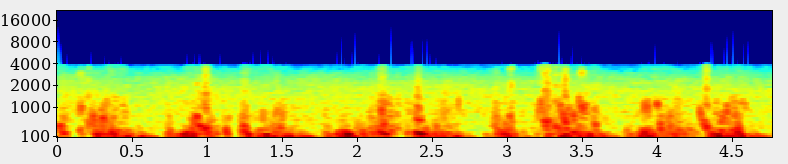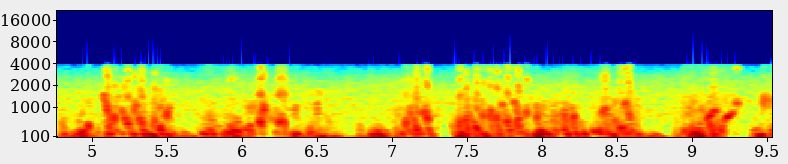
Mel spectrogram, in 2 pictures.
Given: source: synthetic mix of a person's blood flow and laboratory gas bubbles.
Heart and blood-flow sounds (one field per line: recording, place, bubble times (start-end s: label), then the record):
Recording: Doppler ultrasound of blood flow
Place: precordium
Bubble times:
0.00-0.47 s: bubbles
0.72-0.78 s: bubbles
0.84-1.17 s: bubbles
1.20-1.50 s: bubbles
1.97-2.28 s: bubbles
2.31-2.49 s: bubbles
2.66-2.70 s: bubbles
2.88-3.09 s: bubbles
3.17-3.67 s: bubbles
3.87-4.62 s: bubbles
4.78-4.83 s: bubbles
4.92-5.54 s: bubbles
5.69-6.39 s: bubbles
6.83-6.90 s: bubbles
7.00-7.31 s: bubbles
7.36-8.65 s: bubbles
8.92-9.33 s: bubbles
9.45-9.54 s: bubbles
From the record:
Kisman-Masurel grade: 342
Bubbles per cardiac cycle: rolling drumbeat, 9 or more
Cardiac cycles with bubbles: 100%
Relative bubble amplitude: moderate (0.250 to 0.450)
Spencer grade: 3 (all of the cardiac periods contain showers or single bubble signals, but not dominating or overriding the cardiac motion signals)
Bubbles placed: anywhere in the cardiac cycle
